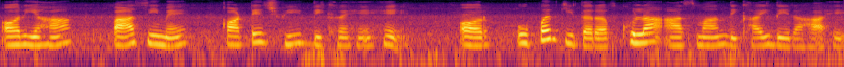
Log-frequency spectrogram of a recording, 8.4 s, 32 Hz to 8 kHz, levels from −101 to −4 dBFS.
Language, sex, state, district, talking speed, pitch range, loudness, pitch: Hindi, female, Madhya Pradesh, Dhar, 140 wpm, 185-230 Hz, -20 LUFS, 195 Hz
